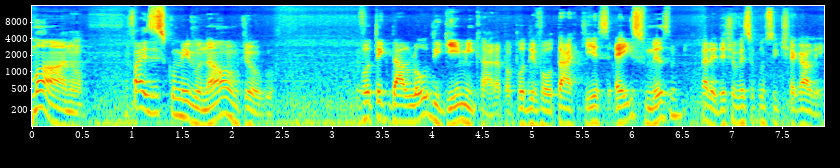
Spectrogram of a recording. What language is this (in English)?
Portuguese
